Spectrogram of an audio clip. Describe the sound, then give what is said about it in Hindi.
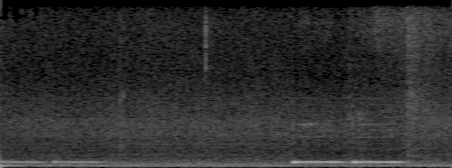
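An outgoing phone call on speaker mode, held to a microphone, ringing: steady mid-pitched ringback tones, a faint one early, then two louder pulses close together near the end, over a low hum with no talking. “ये शिकार speaker mode पे कर लेना आफ्टर कॉलिंग एंड उसको पास कर दियो उसके माइक के स्पीकर तक आवाज तेज करो”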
